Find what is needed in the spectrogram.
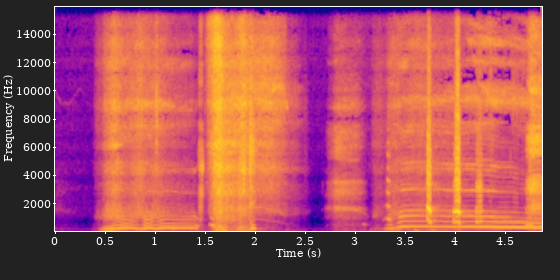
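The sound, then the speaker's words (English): A person imitates a howling wind as a sound effect, with long, wavering, moaning tones, breaking off midway with a breathy gasp, then resuming in a sustained, rising howl, fairly loud. “So, no, that was howling wind.”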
